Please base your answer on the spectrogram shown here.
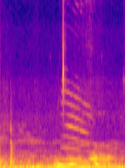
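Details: Hungry stray kitten offered fresh-caught fish gives one short meow that rises and then falls, lasting about half a second, over a low background rumble with people talking nearby.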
